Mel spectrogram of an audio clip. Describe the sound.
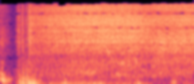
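A person imitates a Canada goose's hiss: a sustained, harsh, breathy hiss lasting nearly two seconds, loud and steady after a brief throaty onset, with no other talk.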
